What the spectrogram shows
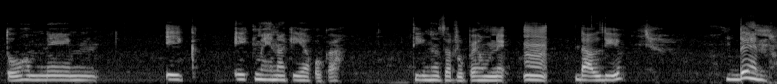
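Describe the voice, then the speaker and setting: A young woman in her twenties telling a storytime vlog story in a lively, dramatic way. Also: mid-range voice, lo-fi sound, slight background noise. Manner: animated, dramatic, acts out others' lines. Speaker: vlogger. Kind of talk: casual storytime.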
